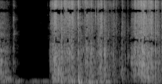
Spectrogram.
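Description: Thin plastic packaging crinkling and rustling as it is handled, broken by a brief stretch of dead silence a little under half a second in.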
